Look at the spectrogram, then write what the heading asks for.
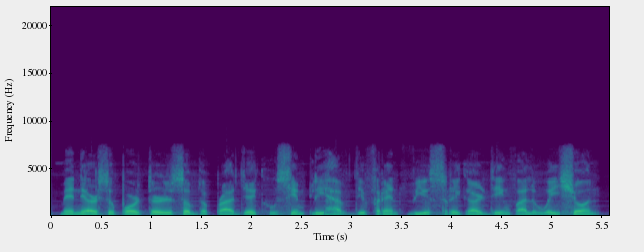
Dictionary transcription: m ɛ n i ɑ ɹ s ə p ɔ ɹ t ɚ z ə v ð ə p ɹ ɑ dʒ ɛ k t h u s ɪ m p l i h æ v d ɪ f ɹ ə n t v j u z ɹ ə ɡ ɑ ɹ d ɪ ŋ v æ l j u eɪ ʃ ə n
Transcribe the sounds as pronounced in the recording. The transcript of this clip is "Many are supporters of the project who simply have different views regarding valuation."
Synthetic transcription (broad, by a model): m ɛ n i ɑ ɹ s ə p ɔ ɹ t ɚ s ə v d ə p ɹ ɑ dʒ ɛ k t h u s ɪ m p l i h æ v d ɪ f ɹ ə n t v j u s ɹ ə ɡ ɑ ɹ d ɪ ŋ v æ l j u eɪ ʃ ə n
